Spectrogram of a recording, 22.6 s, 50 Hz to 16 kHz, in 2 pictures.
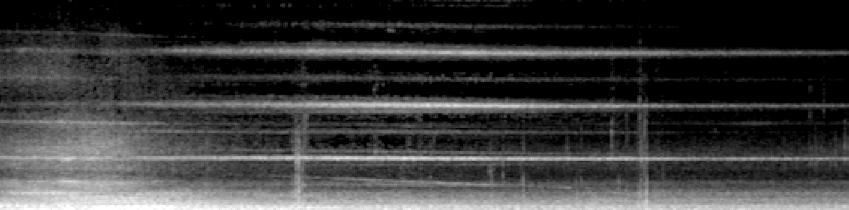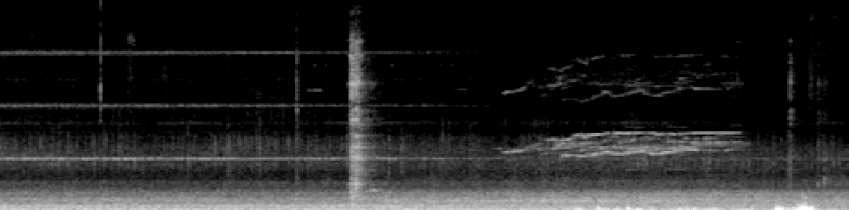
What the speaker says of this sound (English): Now we are getting the Great Anglia service, which is the 12:32 from Peterborough towards Ipswich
